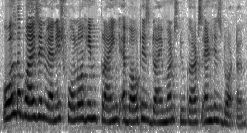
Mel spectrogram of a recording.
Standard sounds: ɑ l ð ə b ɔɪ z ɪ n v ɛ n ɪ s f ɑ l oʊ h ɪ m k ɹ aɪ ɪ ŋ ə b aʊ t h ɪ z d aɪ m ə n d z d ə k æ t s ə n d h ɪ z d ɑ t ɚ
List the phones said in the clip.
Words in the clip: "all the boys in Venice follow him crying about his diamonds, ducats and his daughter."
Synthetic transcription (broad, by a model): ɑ l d ə b ɔɪ z ɪ n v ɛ n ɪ ʃ f ɑ l oʊ h ɪ m k ɹ aɪ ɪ ŋ ə b aʊ t h ɪ z d aɪ m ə n d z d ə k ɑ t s ə n d h ɪ z d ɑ t ɚ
